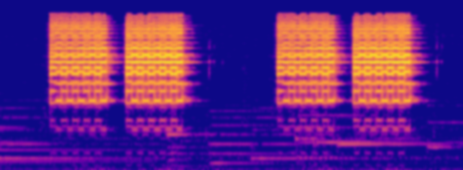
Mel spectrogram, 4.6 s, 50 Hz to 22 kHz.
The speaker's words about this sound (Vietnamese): Trên bàn có một chiếc điện thoại đen trắng là chiếc Nokia 1110i.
